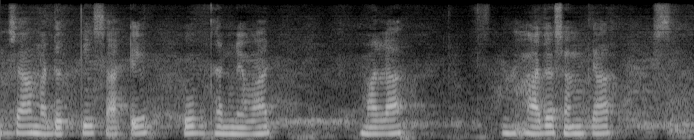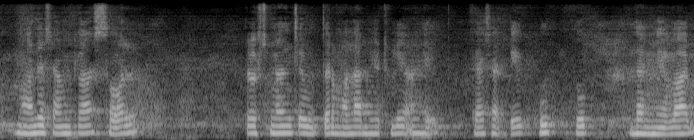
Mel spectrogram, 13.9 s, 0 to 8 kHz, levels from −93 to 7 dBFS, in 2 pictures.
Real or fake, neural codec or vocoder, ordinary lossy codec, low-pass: fake; codec, 44.1 kHz, 2.6 kbps, DAC; none; 7.2 kHz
